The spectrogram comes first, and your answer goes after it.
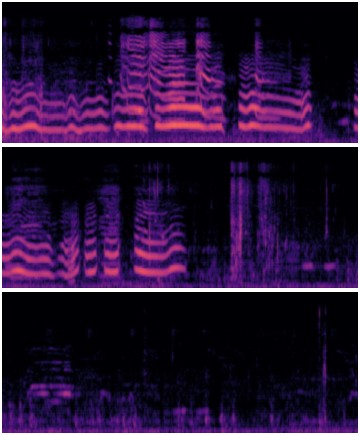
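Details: Otter named Titi, kept as a pet and learning to eat water apple, gives loud wavering whining squeals in repeated bursts over the first eight seconds, then quieter chirps, with water trickling and a person speaking Vietnamese.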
